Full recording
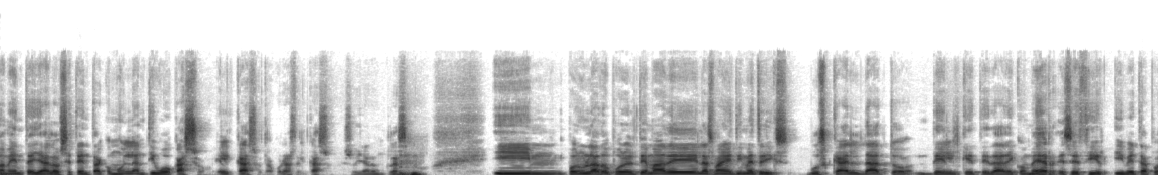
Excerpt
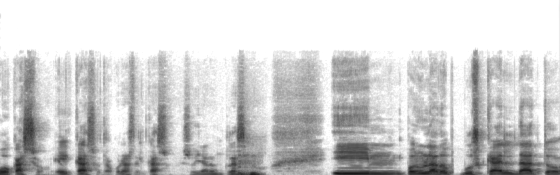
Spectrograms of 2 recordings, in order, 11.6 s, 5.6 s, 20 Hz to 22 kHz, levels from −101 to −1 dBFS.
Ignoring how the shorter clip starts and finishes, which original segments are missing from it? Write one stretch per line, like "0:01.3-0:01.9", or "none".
0:06.1-0:08.0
